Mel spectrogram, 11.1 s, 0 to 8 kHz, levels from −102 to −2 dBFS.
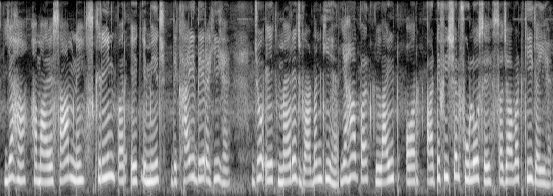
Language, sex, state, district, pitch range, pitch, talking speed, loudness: Hindi, female, Rajasthan, Nagaur, 225-270 Hz, 245 Hz, 150 wpm, -15 LUFS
